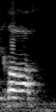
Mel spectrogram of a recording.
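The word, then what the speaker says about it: כ: Kaf. Kaf is a letter that has two sounds. A beged kafat letter, and we'll get to that in 5 minutes. Okay? For now, just say Kaf as in king.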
